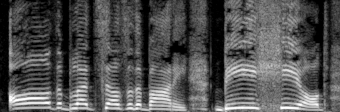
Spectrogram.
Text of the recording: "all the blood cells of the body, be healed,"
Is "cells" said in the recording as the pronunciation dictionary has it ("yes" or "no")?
yes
